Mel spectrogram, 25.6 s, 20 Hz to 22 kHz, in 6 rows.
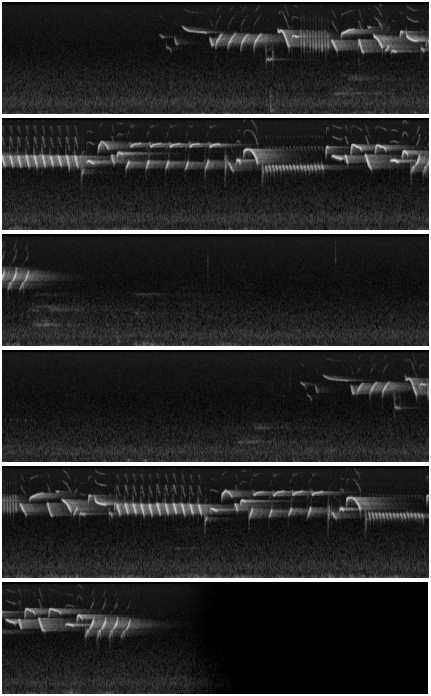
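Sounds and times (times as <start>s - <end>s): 
Eurasian wren trilling song: 1.6s - 9.2s, 15.2s - 22.8s.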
